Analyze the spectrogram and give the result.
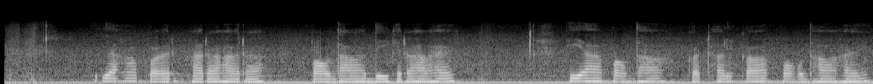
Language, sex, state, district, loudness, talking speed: Hindi, male, Chhattisgarh, Raipur, -15 LUFS, 95 wpm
